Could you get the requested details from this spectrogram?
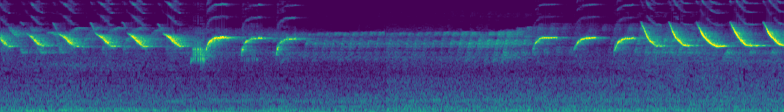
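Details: Young canary in active song: a run of clear descending whistles and a few lower swoops, a quiet gap of about two seconds, then loud sharp sweeping notes again over a low background hum.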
